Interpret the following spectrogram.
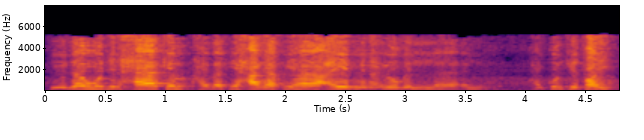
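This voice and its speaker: High-voiced Egyptian sheikh chanting lesson verses. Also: male voice. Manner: chants verses slowly, then quizzes students in colloquial speech. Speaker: sheikh teaching a religious law text. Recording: dull lo-fi lecture recording with faint hiss.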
